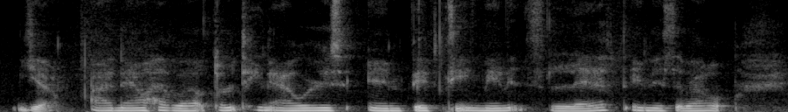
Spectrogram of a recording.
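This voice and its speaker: A woman whispers in a somewhat breathy voice. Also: very clean recording, silent background. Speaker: book vlogger. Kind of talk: casual vlog chat. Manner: whispering.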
